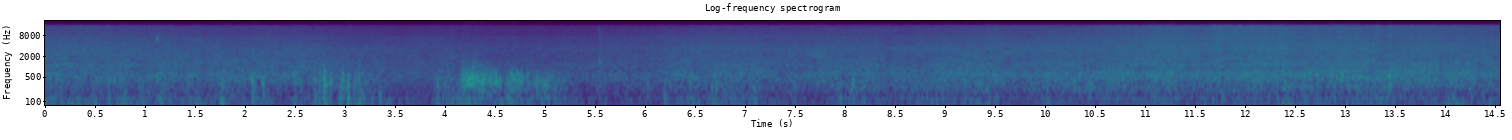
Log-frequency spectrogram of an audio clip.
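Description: Wind blows hard into the microphone.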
